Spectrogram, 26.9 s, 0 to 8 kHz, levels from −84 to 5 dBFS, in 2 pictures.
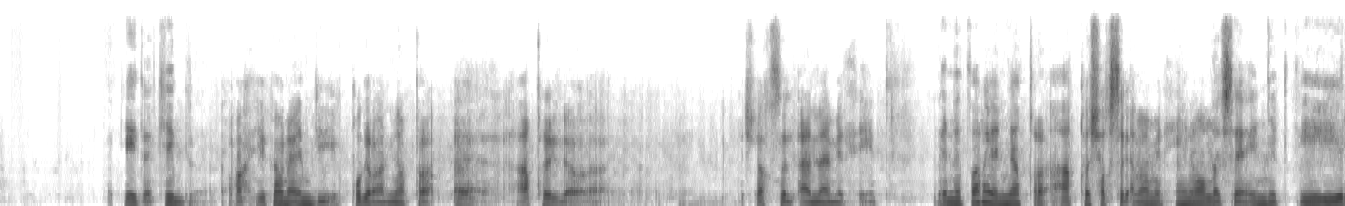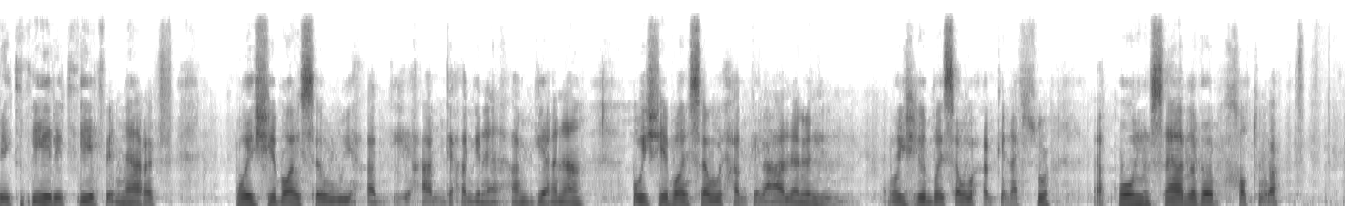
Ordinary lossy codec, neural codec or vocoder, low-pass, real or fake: none; codec, 16 kHz, 2 kbps, FreqCodec, larger model; 7.2 kHz; fake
